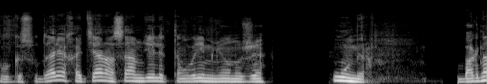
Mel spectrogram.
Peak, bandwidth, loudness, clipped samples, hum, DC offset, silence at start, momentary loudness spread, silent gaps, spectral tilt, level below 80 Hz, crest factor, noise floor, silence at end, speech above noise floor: -2 dBFS; 11 kHz; -18 LUFS; under 0.1%; none; under 0.1%; 0 s; 14 LU; 3.11-3.16 s, 4.47-4.52 s; -7 dB/octave; -58 dBFS; 16 dB; under -90 dBFS; 0 s; over 74 dB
